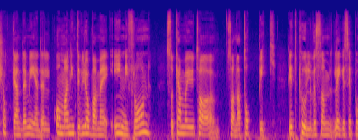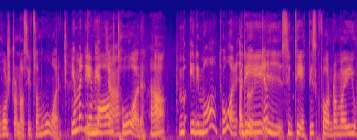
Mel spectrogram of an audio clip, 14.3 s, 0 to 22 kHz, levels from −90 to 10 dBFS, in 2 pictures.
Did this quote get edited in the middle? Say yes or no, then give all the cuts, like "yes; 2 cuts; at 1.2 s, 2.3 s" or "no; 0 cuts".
yes; 1 cut; at 1.0 s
